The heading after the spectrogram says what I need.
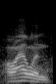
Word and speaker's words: Highland: Liam Highland is the pronunciation.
